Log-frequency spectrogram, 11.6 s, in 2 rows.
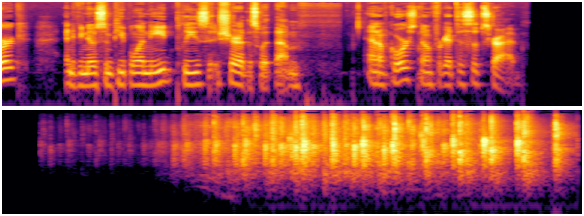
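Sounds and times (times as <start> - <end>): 
speech: 0.0 - 5.3
audience clapping: 6.2 - 11.5.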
